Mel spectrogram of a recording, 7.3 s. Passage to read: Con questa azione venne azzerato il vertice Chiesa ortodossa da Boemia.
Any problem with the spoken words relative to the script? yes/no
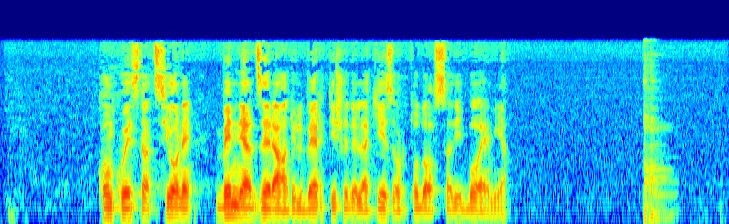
yes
